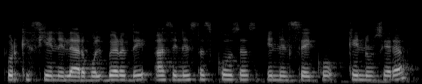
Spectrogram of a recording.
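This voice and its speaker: Mellow-voiced woman reading scripture. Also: medium pitch. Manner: steady, measured reading. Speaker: scripture reader. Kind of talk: Bible reading. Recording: dull lo-fi recording.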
